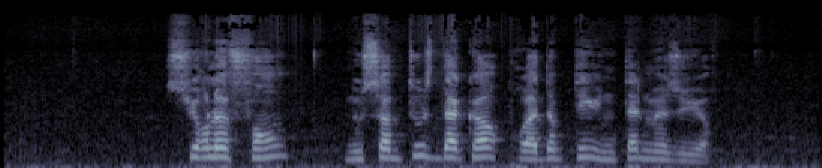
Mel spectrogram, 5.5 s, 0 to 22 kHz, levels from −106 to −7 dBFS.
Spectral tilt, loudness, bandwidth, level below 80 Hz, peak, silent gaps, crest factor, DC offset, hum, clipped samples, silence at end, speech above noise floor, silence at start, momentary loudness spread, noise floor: -2 dB/octave; -48 LUFS; 16 kHz; -80 dBFS; -30 dBFS; none; 20 dB; under 0.1%; none; under 0.1%; 0.35 s; 29 dB; 1.1 s; 11 LU; -78 dBFS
